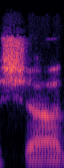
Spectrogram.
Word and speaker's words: Shah: My name is Shah. That's spelled S-H-A-H.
